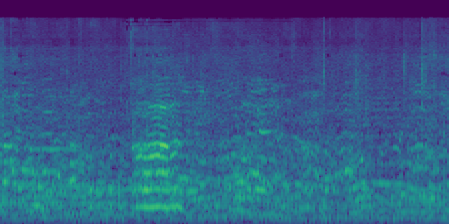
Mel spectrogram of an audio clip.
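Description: Several people talking over one another: a murmur of chatter, with one voice standing out about a second and a half in.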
